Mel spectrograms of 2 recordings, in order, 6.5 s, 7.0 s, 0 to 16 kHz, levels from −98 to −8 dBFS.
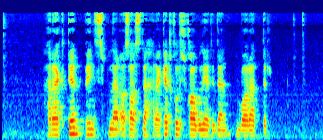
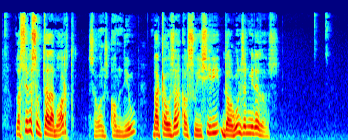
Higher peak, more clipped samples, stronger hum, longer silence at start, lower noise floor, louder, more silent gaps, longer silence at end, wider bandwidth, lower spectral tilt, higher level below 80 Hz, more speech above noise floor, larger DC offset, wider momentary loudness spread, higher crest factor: second, -6 dBFS vs -2 dBFS; neither; neither; first, 0.95 s vs 0.3 s; second, -62 dBFS vs -68 dBFS; second, -27 LUFS vs -19 LUFS; neither; second, 1.1 s vs 1.45 s; about the same, 12 kHz vs 11.5 kHz; about the same, -4 dB/octave vs -4.5 dB/octave; second, -64 dBFS vs -54 dBFS; second, 36 dB vs 49 dB; neither; second, 9 LU vs 15 LU; about the same, 22 dB vs 18 dB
